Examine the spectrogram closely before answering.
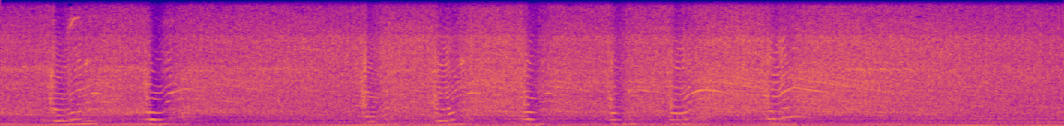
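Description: A car engine revs up and down again and again, close by.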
